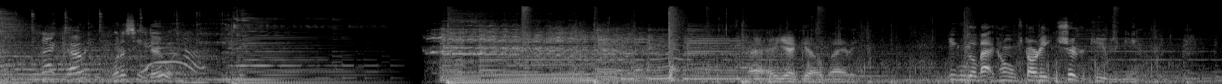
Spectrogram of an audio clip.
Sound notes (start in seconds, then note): 4.2 horse neighs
